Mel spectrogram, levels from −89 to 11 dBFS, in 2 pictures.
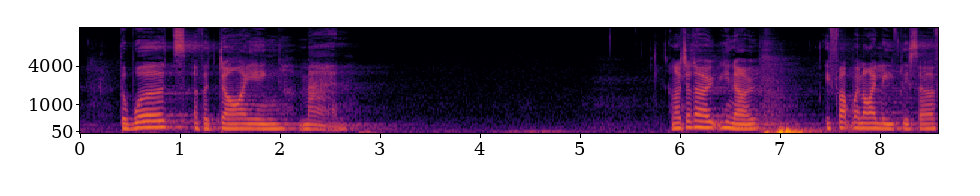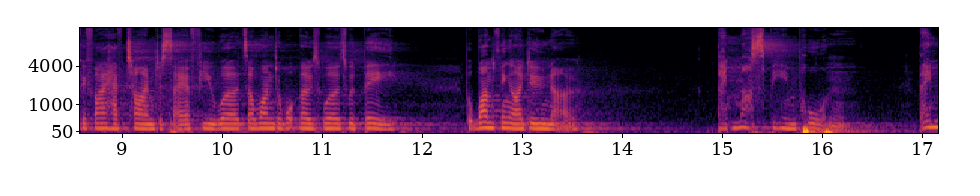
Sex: female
